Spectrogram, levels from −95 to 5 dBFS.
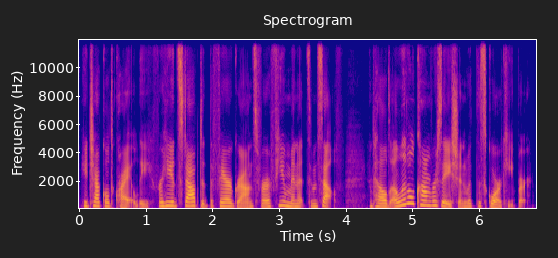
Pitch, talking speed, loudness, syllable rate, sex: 250 Hz, 220 wpm, -20 LUFS, 6.0 syllables/s, female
